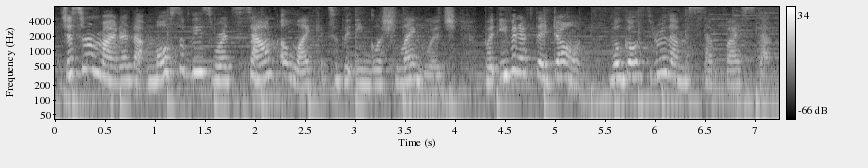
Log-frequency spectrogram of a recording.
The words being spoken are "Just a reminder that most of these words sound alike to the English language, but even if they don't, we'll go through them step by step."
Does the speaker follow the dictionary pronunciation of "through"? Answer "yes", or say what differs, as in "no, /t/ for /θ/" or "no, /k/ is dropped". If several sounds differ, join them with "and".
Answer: yes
